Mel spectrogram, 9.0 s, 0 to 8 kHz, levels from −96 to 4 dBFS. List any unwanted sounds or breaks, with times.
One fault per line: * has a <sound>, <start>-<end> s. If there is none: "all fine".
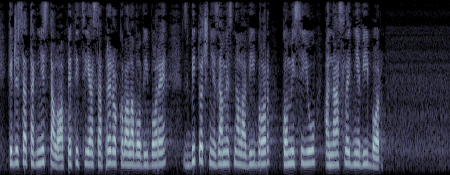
all fine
